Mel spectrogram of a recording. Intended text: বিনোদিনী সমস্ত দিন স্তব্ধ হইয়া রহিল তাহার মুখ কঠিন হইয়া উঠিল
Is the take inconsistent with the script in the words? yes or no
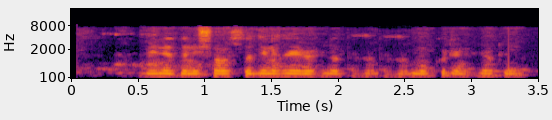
yes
